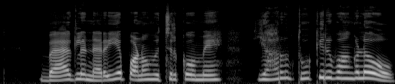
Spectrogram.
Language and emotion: Tamil, fearful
